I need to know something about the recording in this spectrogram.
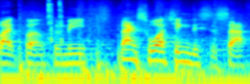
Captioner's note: like button clicking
